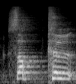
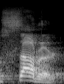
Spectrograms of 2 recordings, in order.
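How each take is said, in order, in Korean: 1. 가운데 b 소리는 발음돼요. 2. 가운데 b 소리는 묵음이에요. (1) "subtle 아니고" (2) "이때 B는 묵음이에요. subtle 이렇게"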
